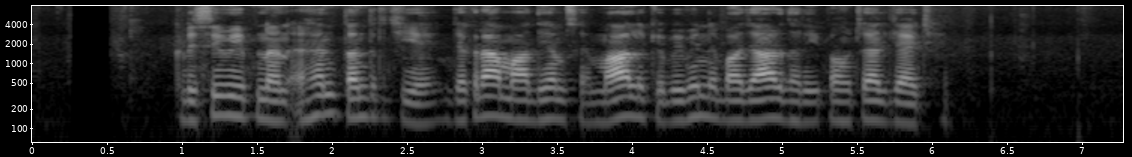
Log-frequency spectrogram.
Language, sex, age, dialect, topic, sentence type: Maithili, male, 18-24, Eastern / Thethi, agriculture, statement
